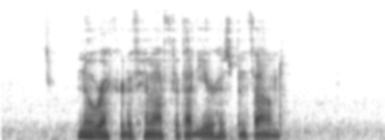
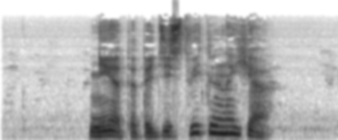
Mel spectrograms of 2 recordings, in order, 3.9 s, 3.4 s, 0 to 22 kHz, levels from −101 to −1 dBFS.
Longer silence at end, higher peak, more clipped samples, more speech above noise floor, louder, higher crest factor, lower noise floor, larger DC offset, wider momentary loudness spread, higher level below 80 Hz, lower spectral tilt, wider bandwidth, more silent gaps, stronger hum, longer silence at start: first, 1 s vs 0.65 s; second, -12 dBFS vs 0 dBFS; neither; about the same, 40 dB vs 43 dB; second, -32 LUFS vs -16 LUFS; about the same, 20 dB vs 20 dB; first, -71 dBFS vs -59 dBFS; neither; second, 7 LU vs 11 LU; about the same, -62 dBFS vs -58 dBFS; first, -8 dB/octave vs -3 dB/octave; about the same, 13.5 kHz vs 14.5 kHz; neither; neither; about the same, 0.8 s vs 0.9 s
